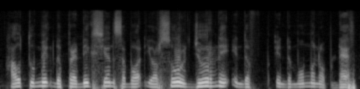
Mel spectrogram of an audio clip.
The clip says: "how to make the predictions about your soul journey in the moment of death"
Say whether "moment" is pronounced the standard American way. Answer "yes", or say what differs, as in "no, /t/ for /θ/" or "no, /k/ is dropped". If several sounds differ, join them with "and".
no, /t/ is dropped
